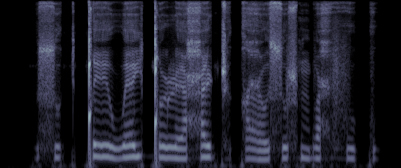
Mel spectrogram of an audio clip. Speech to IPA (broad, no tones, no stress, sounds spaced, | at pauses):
sʷ ɛ k ǃ e w ɛ j ǃ ʊ ɭ ɛ ħ e ʈʰ ə k ʕ ʊ s u ɬ m b ɒ ħ f u k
